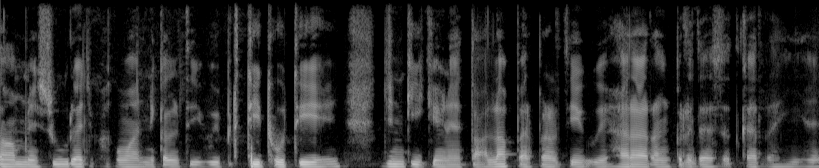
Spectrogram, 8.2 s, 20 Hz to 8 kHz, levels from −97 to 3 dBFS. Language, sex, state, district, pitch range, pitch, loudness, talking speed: Hindi, male, Uttar Pradesh, Jalaun, 100-110 Hz, 105 Hz, -30 LUFS, 155 wpm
